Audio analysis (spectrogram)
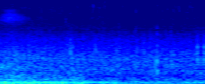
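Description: Steady rain pours down in the Rocky Mountain National Park wilderness, a dense even wash of drops hitting surfaces with no voices, holding constant throughout.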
